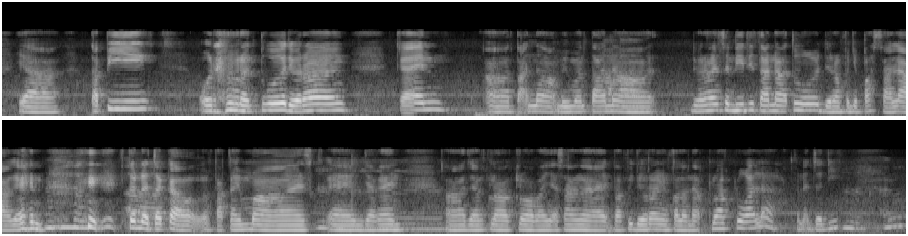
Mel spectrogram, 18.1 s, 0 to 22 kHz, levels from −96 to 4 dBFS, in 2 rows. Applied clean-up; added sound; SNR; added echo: none; none; none; none.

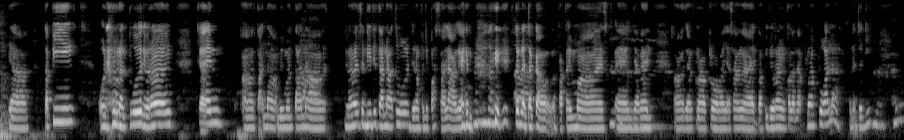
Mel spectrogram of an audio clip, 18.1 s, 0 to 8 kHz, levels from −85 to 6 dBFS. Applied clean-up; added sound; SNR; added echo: classical method WPE with log-MMSE.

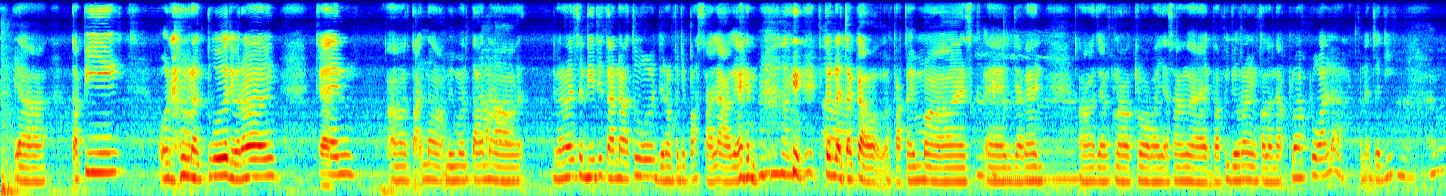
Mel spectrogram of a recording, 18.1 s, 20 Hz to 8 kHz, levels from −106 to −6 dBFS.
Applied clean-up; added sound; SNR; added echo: none; Bass drum; 11 dB; reverberation time 0.4 s.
